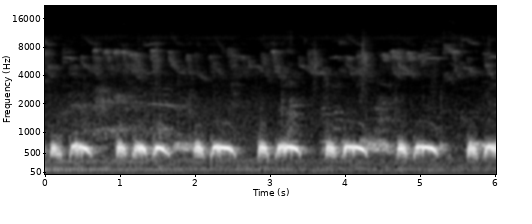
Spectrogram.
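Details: Thai decoy spotted dove cooing in repeated phrases of two or three soft notes, the final one longer and arched, about once a second, with faint high birdsong in the background.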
